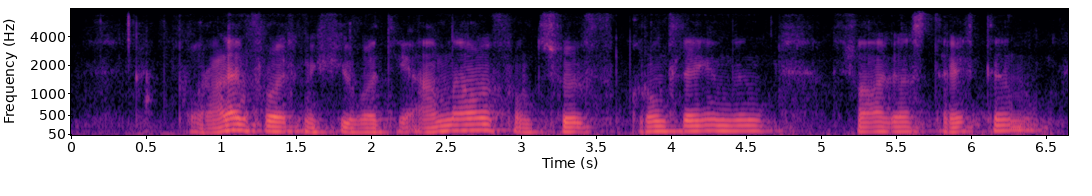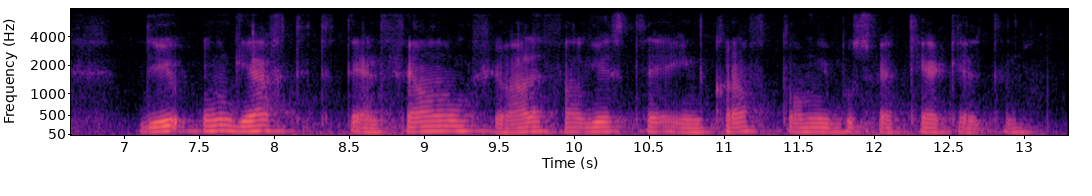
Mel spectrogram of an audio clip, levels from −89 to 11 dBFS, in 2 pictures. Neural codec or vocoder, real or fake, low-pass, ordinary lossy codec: codec, 16 kHz, 4.8 kbps, FACodec; fake; 7.2 kHz; Opus, 16 kbps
